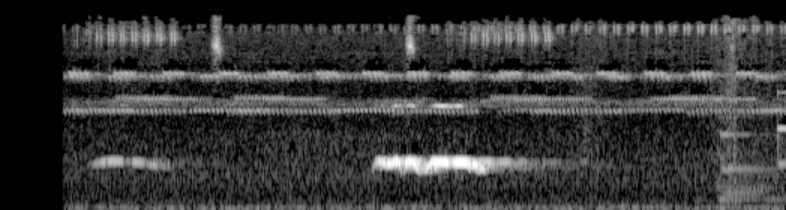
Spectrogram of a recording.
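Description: Night ambience of chirping crickets with an owl hooting, starting half a second in. A short, faint hoot comes about a second in, then a longer, louder wavering hoot around three seconds in.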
